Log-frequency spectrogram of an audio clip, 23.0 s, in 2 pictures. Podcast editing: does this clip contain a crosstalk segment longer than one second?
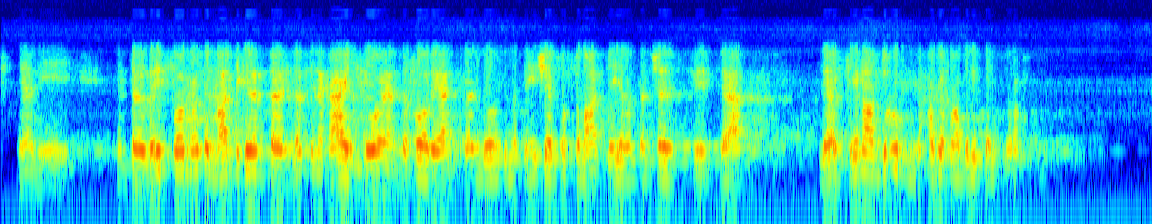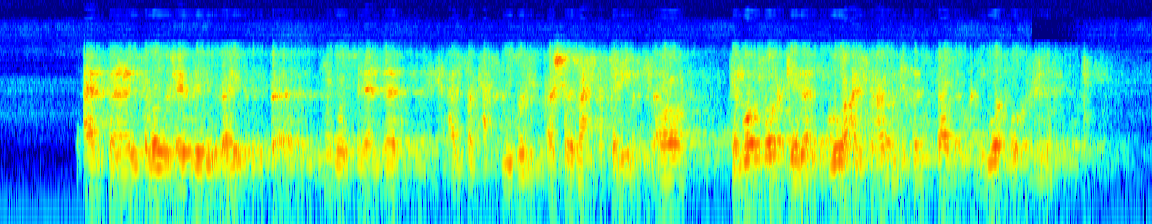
No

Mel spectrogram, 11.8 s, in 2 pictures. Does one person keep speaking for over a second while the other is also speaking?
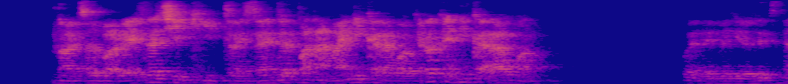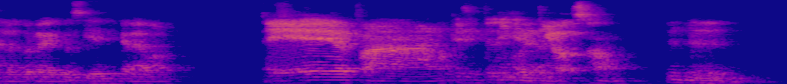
No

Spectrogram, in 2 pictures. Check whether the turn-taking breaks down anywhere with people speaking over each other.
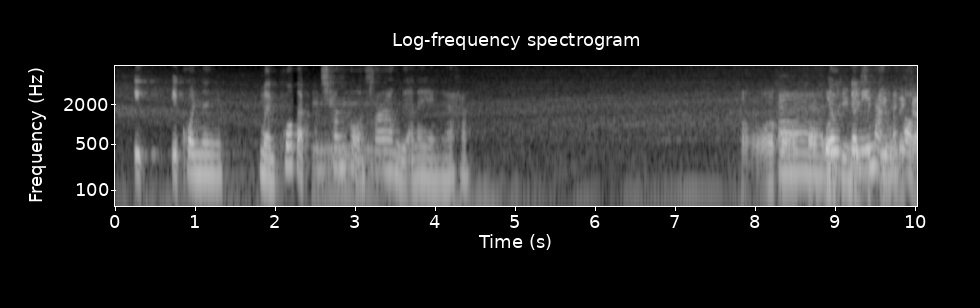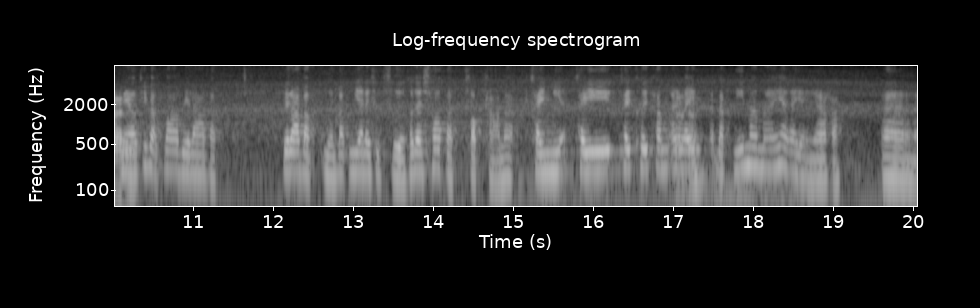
Yes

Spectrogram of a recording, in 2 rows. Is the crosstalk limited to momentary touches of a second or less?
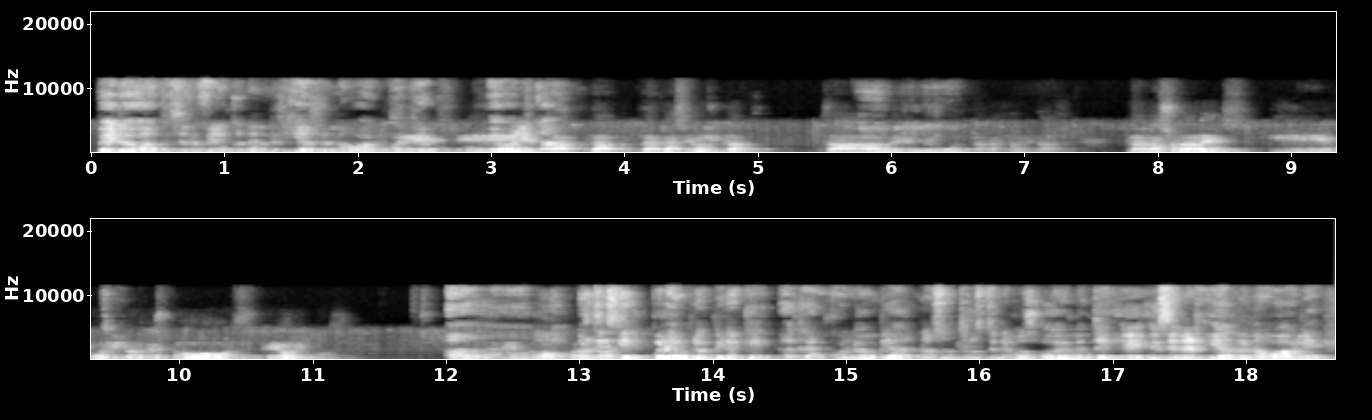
No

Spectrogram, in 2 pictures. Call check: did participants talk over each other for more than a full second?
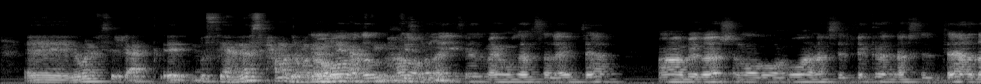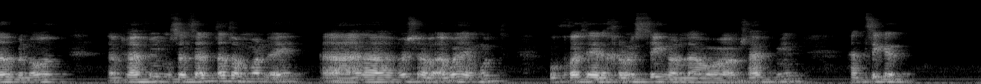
Yes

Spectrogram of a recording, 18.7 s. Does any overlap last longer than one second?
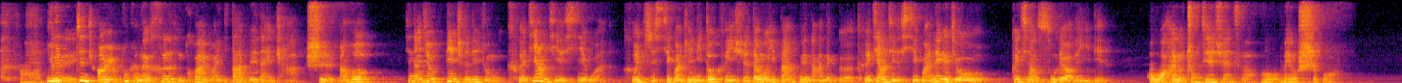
No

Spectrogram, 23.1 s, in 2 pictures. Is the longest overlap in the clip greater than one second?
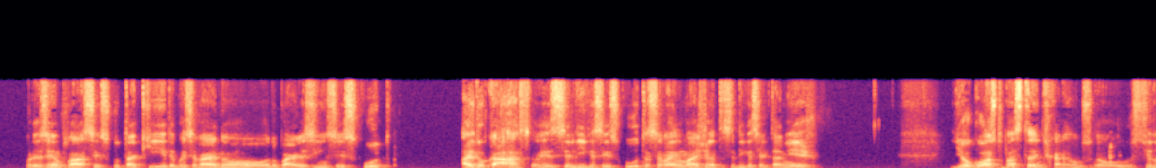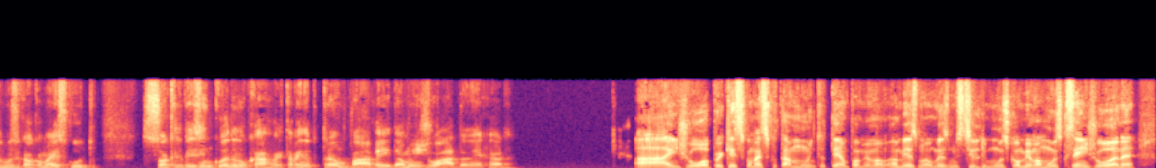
No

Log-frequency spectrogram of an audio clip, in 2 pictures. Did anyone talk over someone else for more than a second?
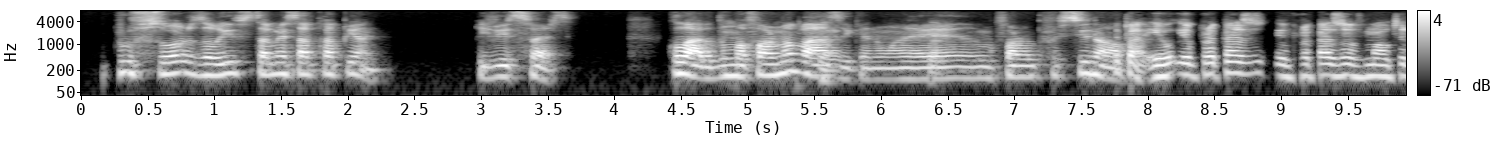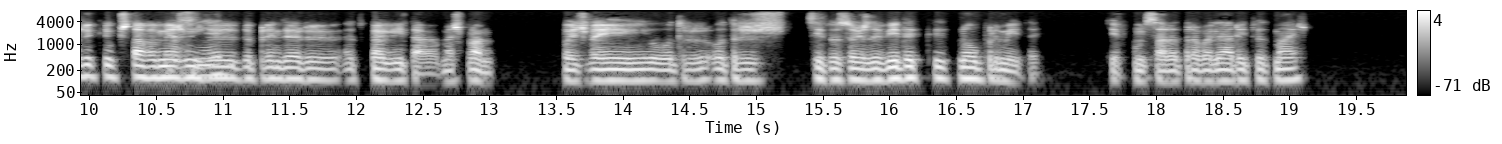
No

